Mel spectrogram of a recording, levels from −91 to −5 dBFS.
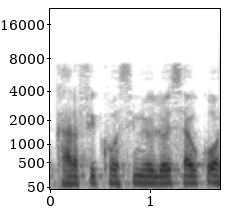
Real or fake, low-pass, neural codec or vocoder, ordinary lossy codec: real; 7.2 kHz; none; none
